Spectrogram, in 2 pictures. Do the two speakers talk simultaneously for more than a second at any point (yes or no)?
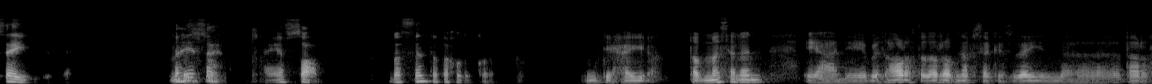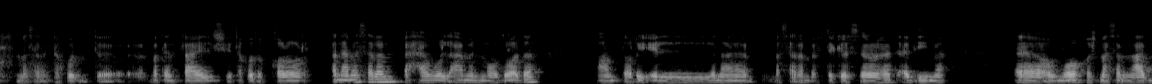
no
